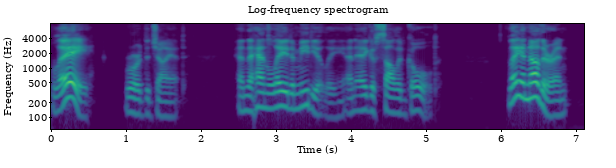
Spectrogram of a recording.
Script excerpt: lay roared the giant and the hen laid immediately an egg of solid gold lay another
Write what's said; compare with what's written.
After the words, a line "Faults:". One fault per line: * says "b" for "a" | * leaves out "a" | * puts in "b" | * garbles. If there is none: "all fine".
lay roared the giant and the hen laid immediately an egg of solid gold lay another and
Faults:
* puts in "and"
